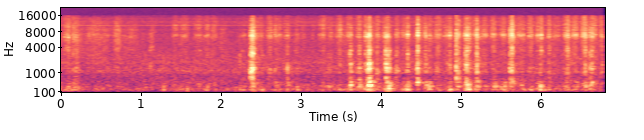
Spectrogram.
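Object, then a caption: Scratch-art paper page with wooden stylus. A wooden scratch stylus scratches hatching strokes into the black coating of a scratch-art page in a book lying flat on a table. Quiet, dry scratching and rubbing is heard, with short raspy strokes that grow busier and more rhythmic in the second half.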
